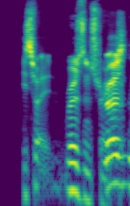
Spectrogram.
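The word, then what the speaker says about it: Rozenstruik: I don't know how to say this guy's name. Harinzino Rosenstrike. – Rosenstrike.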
